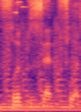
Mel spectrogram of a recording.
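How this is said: The letter Z is said the British way.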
